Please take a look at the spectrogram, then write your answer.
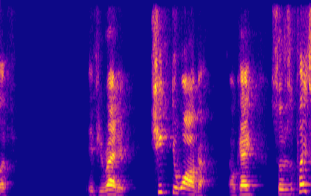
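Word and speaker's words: Cheektowaga: And there's a place, it's it's an Indian name, so you probably wouldn't pronounce it well if if you read it. Chewaga. Okay. So, there's a place called Chewaga.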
